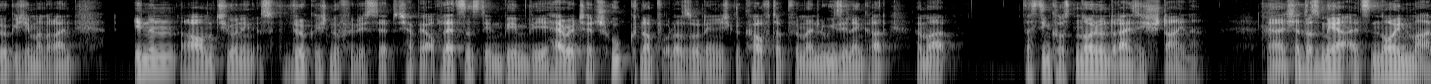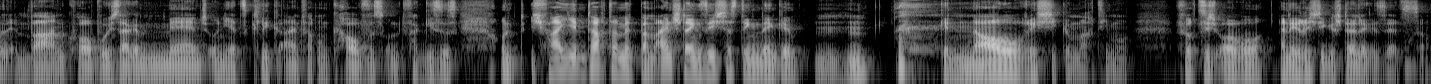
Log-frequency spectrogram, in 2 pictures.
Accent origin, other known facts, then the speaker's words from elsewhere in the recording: Hamburg, Germany; bei uns in Hamburg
